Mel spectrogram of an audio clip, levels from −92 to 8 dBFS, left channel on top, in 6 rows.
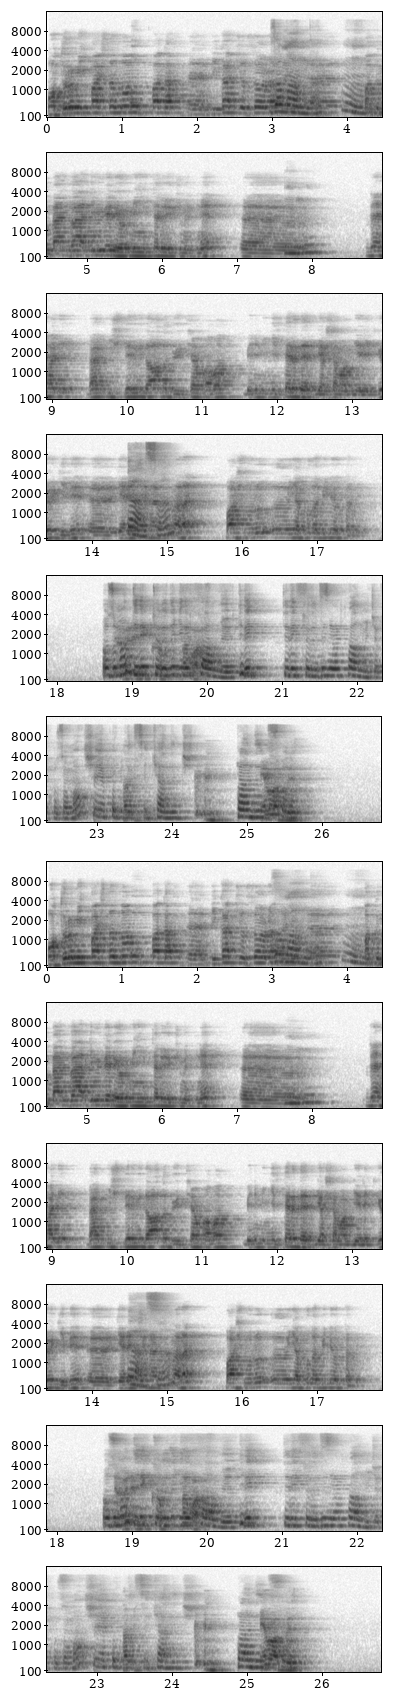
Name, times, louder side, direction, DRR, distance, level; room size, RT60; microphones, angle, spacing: voice 1, 0.0-3.9 4.2-6.7 7.0-7.9 8.7-15.3 15.8-17.5 18.7-19.9 23.3-23.4 24.4-24.7 25.2-25.7, right 2 dB, 75° right, 2 dB, 0.9 m, -21 dB
voice 2, 3.0-4.5 7.6-8.1 14.5-15.1 18.6-20.7 21.0-24.3 24.9-25.7, left 2 dB, 65° left, 4 dB, 0.7 m, -19 dB
5.1 x 3.2 x 3.2 m, 0.72 s
head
